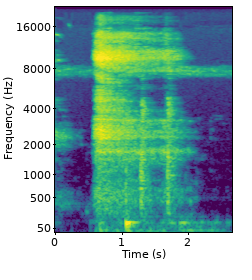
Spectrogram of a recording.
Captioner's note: exhales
